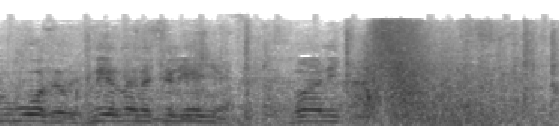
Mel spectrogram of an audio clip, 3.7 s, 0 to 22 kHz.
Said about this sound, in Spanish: Es la lluvia de cascotes que deja la explosión de un mortero que ha caído en plena calle mientras la atravesaban un grupo de civiles en Irpin, a unos 30 kilómetros de Kiev, de la capital.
